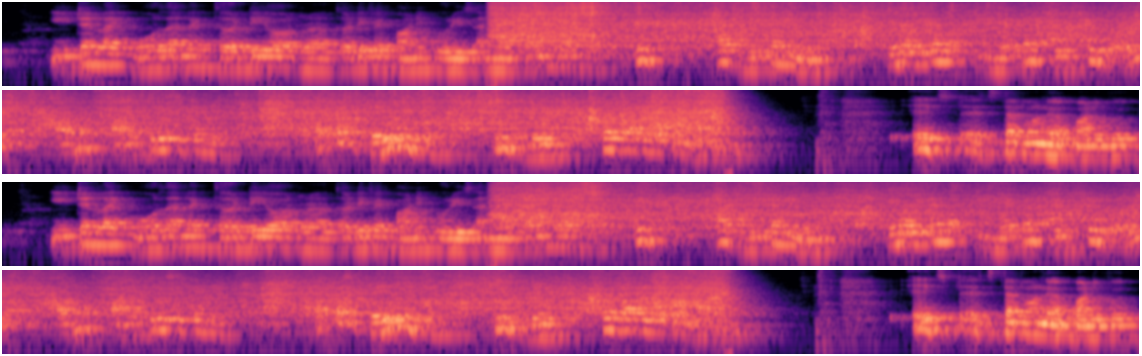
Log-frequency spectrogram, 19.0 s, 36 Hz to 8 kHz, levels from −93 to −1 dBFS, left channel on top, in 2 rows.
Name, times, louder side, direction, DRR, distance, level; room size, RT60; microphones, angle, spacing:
voice 1, 0.4-5.0 5.3-5.5 5.9-7.0 7.4-11.4 12.1-13.3 13.6-15.7, equal, 10° right, 0 dB, 0.9 m, -28 dB
sound 1, 4.0-15.5, left 2 dB, 50° left, 1.5 m, -26 dB
voice 2, 16.3-16.8 17.1-18.8, equal, 60° right, 2 dB, 1.0 m, -24 dB
11.0 x 5.6 x 2.4 m, 0.85 s
head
